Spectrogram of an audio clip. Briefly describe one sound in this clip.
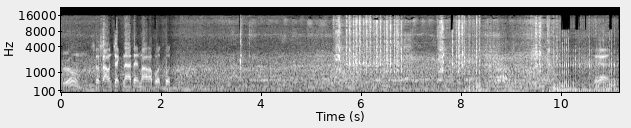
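A motorcycle engine idles with a steady, throbbing rumble close by.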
